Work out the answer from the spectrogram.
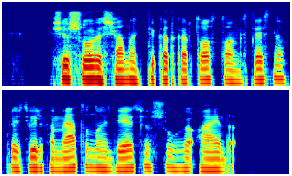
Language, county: Lithuanian, Telšiai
